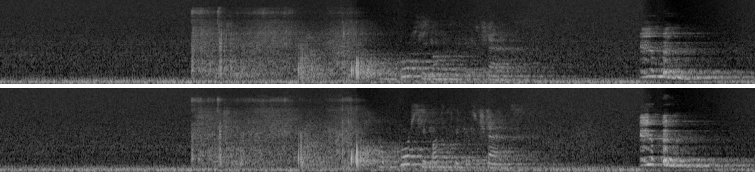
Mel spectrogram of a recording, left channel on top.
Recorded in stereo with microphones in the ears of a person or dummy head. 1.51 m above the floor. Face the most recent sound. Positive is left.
turn(degrees=-40)  # may be behind; listen again after turning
